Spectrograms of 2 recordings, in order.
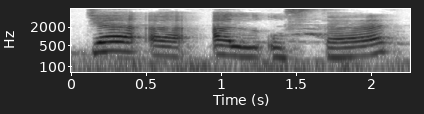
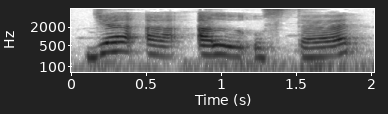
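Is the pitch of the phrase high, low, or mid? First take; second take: high; high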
